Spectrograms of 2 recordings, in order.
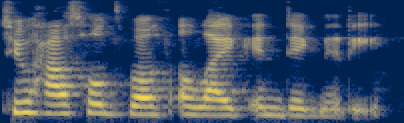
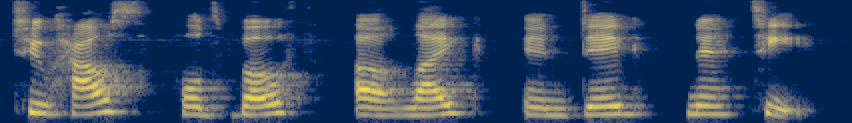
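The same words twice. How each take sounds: First: "To house holds both alike in dignity" run together, still stressing every second syllable; flowing iambic stress. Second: "To house holds both alike in dignity" slowly, foot by foot, every second syllable stressed; slow scansion with small gaps between the iambs; measured iambic beat. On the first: Teacher repeats the line for students, joined up with the stress pattern kept. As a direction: read the line connected, keeping the iambic pulse. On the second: Teacher shows five iambs in one line, read slowly in beats.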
